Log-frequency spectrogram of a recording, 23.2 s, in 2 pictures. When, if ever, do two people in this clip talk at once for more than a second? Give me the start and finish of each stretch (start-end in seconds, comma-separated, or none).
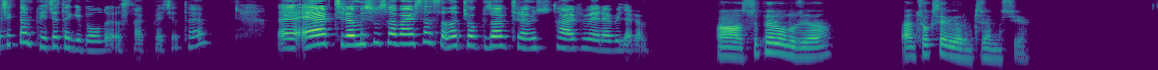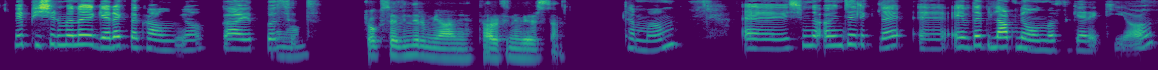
none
